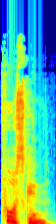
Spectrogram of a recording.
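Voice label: "foreskin", British English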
